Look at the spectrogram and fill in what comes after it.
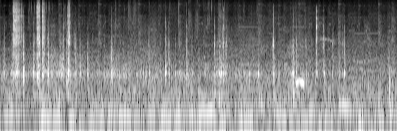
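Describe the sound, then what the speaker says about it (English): An airflow meter connector is unplugged from a Mazda Miata engine, giving scattered sharp plastic clicks and light metallic rattles close by over a low, steady background, with no talking. "I'm gonna unplug the airflow meter."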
